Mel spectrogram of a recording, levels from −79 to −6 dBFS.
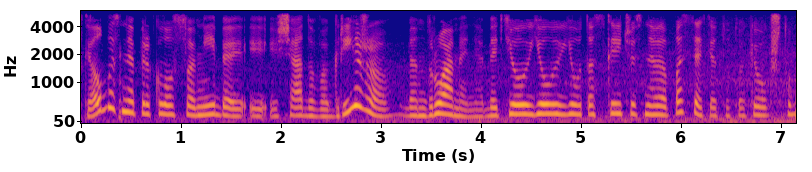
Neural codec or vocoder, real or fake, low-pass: none; real; 5.4 kHz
